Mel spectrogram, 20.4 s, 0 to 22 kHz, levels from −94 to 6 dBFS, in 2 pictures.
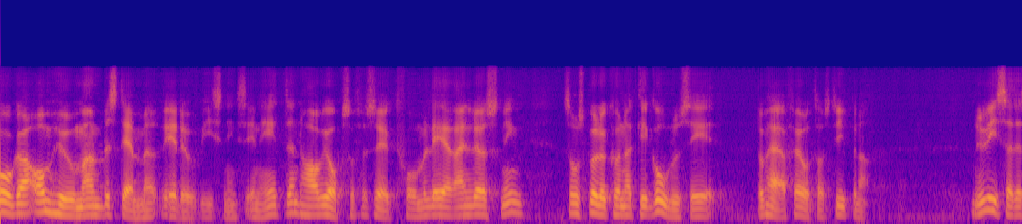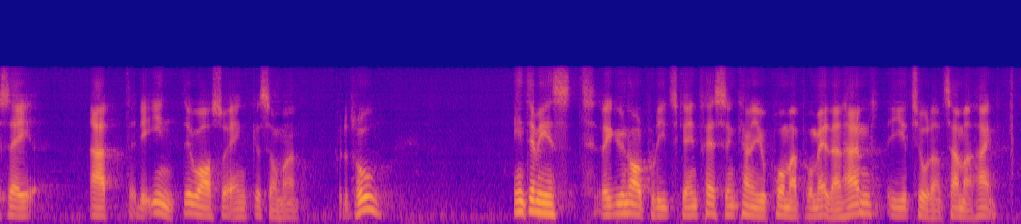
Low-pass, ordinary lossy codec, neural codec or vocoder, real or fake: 7.2 kHz; none; codec, 16 kHz, 0.7 kbps, FocalCodec; fake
